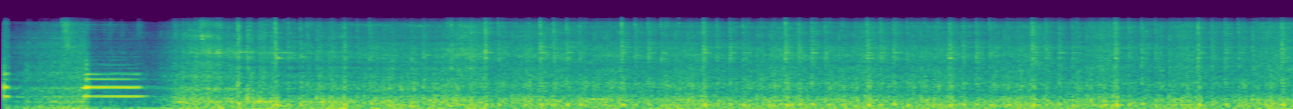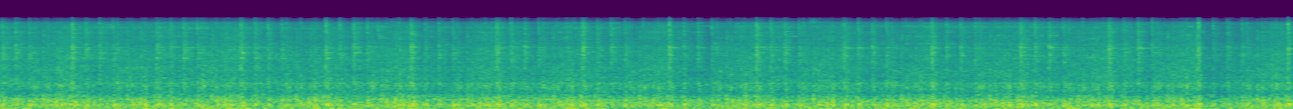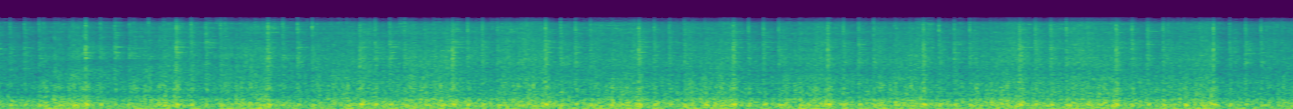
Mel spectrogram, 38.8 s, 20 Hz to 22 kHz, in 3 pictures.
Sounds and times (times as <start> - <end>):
Train whistle: 0.0 - 1.6
Train horn: 0.0 - 1.7
Outside, urban or manmade: 0.0 - 38.7
Railroad car, train wagon: 0.0 - 38.7.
